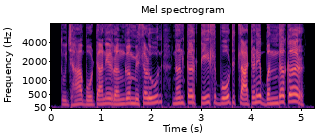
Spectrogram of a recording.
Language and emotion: Marathi, disgusted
